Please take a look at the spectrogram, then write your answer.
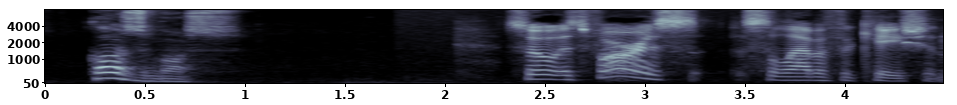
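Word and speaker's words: κόσμος: to note is that a sigma will sound like the letter Z when it precedes one of the voiced consonants so listen to the Greek word that means World Cosmos so as far as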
